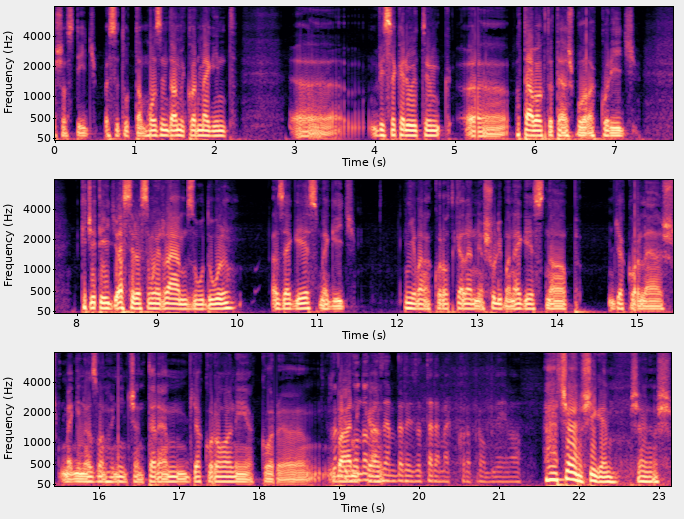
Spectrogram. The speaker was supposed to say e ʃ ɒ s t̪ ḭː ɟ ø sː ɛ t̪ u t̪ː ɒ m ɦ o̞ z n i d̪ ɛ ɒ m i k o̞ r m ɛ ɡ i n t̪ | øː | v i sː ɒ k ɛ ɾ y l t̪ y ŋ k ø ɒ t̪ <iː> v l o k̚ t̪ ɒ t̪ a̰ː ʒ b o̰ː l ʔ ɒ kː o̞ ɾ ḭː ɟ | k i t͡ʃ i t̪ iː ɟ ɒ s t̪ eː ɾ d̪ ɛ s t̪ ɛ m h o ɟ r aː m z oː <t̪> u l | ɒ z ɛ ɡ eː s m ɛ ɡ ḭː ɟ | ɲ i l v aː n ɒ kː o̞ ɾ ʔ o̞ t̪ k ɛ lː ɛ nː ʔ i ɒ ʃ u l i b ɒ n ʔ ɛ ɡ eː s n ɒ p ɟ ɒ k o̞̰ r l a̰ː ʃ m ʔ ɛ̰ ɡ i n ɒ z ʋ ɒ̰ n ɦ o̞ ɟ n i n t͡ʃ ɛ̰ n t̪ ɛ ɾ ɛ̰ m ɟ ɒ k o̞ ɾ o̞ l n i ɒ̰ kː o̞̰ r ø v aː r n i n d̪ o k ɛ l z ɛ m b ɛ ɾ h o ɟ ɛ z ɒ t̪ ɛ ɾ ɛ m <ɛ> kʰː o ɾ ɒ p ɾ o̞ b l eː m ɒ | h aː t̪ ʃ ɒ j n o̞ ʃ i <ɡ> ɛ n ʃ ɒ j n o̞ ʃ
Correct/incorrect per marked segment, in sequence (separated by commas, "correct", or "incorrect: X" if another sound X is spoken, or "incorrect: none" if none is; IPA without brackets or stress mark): incorrect: aː, incorrect: d̪, correct, correct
